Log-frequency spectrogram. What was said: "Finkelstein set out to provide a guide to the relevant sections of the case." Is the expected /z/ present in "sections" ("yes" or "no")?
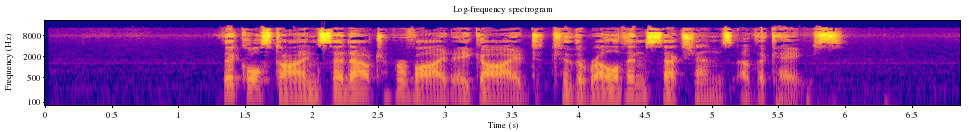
yes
